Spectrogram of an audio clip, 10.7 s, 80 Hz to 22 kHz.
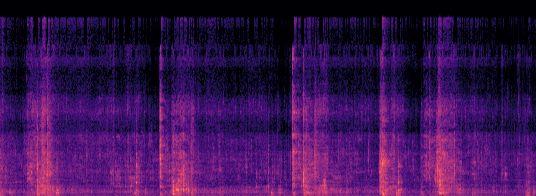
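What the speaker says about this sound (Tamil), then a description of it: "நல்லா சிக்கனோட இந்த மசாலா மிங்கிள் ஆகட்டும். ஒரு 5 minutes நல்லா வதக்கி விடுங்க." Half a kilo of chicken is sautéed with masala for biryani, a low sizzle broken by several loud bursts of utensil scraping and stirring in the pan, close by and without talk.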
